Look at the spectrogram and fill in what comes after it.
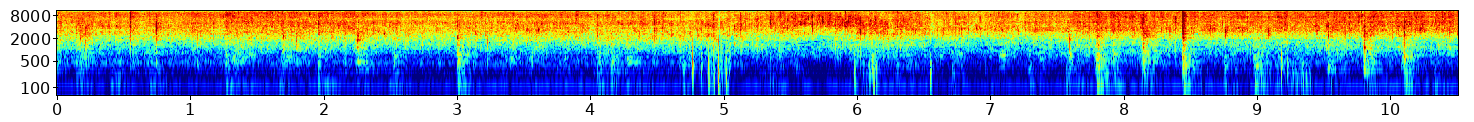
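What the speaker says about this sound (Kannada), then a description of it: "ಆನಿಯನ್, ಗ್ರೀನ್ ಚಿಲ್ಲಿ, ಕರಿಬೇವು ಇದೆಲ್ಲ ಹಾಕಿ ಫ್ರೈ ಮಾಡ್ಕೋಬೇಕು" Onion, green chilli and curry leaves frying in hot oil in a pan after cumin has crackled, a steady loud sizzle with frequent pops and stirring scrapes, close up and with no voices.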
